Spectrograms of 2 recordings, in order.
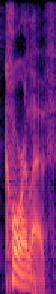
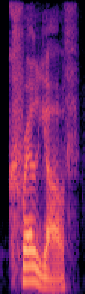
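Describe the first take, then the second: First: The name is said with an American pronunciation. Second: The name is said closer to Russian pronunciation. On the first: The speaker calls it wrong. "than it is Korolev" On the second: The speaker calls it right. "from listening to native speakers, is closer to Korelyov"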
